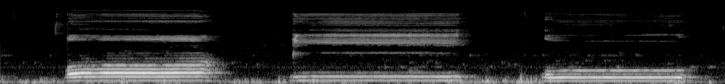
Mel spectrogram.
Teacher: زبان کی جڑ اور تالو کے نرم حصے سے اس کی آواز آئے گی۔ قوف کھڑا زبر او، قوف کھڑا زیر قی، قوف الٹا پیش قو، قو قی قو۔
